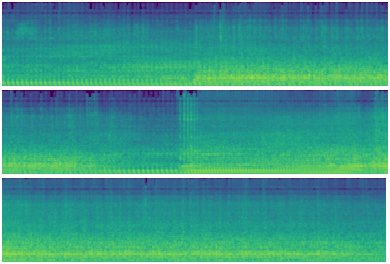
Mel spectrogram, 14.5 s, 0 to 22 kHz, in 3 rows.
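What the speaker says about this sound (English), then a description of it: "but I will show you how the auger works" A Toro Power Max 10/28 OHXE heavy-duty snowblower engine runs loud and close with the auger turning, a steady mechanical roar that shifts tone partway through as the load changes, with no talking.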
